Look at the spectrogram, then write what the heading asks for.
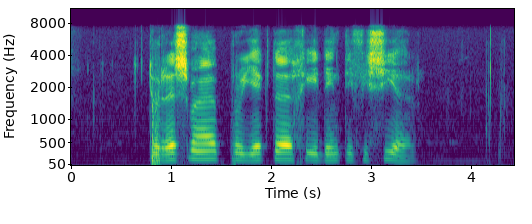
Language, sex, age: Afrikaans, male, 20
